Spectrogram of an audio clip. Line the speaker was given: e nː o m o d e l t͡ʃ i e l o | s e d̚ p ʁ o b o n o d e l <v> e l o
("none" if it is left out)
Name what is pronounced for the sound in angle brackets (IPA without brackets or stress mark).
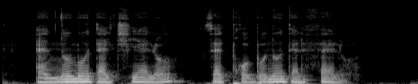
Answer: f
